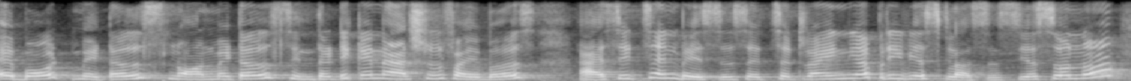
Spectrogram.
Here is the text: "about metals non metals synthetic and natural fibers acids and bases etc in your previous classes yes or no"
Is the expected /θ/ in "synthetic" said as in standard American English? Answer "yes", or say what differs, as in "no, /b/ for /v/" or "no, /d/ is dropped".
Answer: no, /t/ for /θ/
